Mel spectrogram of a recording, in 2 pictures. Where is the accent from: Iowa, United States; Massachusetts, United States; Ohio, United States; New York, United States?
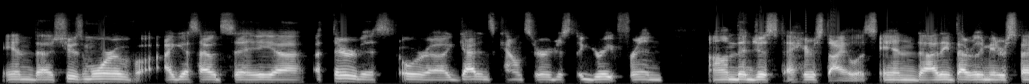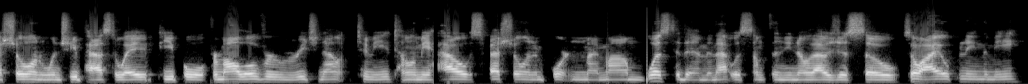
Iowa, United States; Cedar Rapids; Yeah, I grew up in Cedar Rapids and I still go back there all the time. All my family and friends still live back there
